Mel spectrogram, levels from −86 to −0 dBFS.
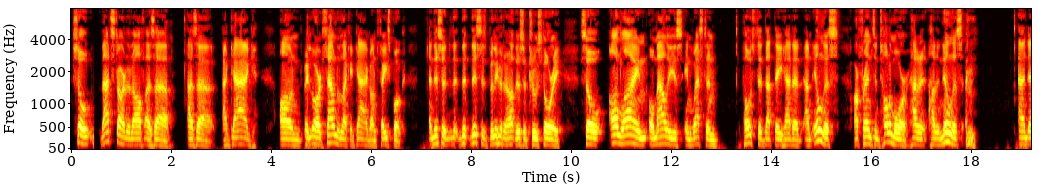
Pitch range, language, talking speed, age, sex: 130-160 Hz, English, 170 wpm, 30-49, male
